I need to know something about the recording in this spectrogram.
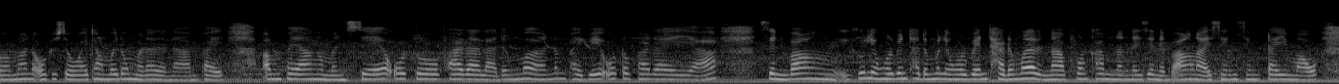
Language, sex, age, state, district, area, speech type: Bodo, female, 18-30, Assam, Baksa, rural, spontaneous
